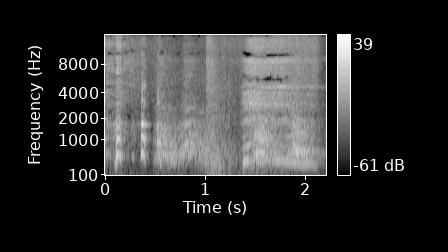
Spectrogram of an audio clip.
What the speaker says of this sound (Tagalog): Pag-ingay ng aso. Ano yan? Kaya pala maingay.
